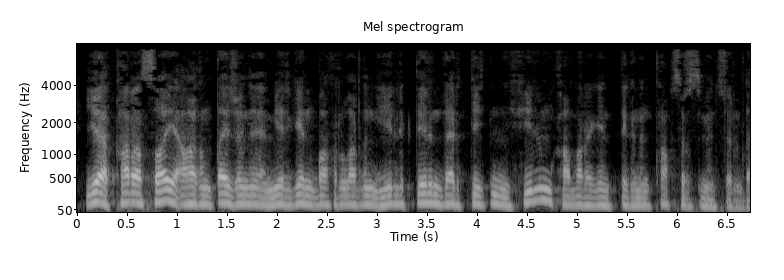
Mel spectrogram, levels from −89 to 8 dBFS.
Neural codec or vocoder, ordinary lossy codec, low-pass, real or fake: codec, 16 kHz, 8 kbps, FreqCodec, smaller model; MP3, 32 kbps; 7.2 kHz; fake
